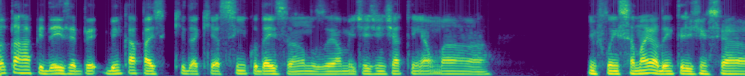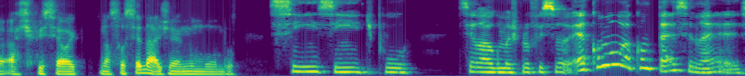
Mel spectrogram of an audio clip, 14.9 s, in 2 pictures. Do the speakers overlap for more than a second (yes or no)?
no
